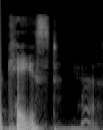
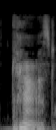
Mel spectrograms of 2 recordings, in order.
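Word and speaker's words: Caste: Is that how you say it? Cast or cased. Cast. I always this up. The E. Any other word, the E makes the vowel say its name.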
